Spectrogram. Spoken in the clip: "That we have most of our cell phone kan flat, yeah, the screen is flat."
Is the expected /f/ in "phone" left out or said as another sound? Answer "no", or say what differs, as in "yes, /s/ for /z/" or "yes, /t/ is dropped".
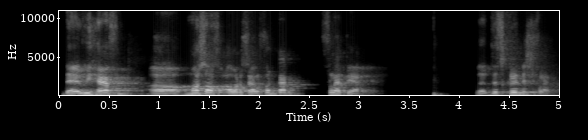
no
